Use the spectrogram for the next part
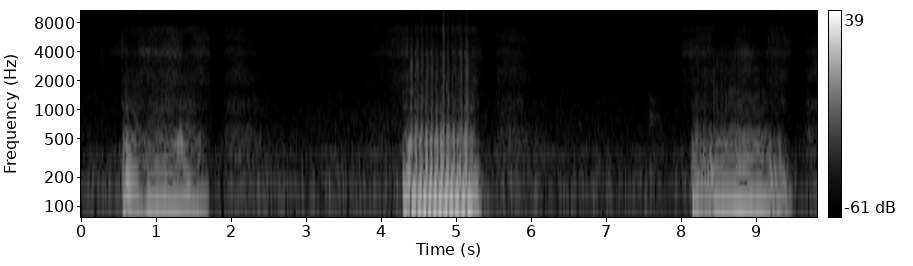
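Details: Cavalier King Charles Spaniel napping indoors on a 20-degree snowstorm day in the mountains, deep low snores in three long rasping bursts, each about a second long, with quiet breathing between them.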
